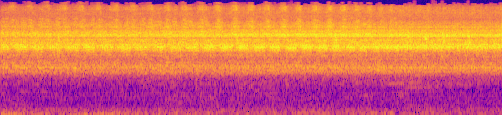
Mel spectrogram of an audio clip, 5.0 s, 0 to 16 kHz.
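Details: A loud, even cicada drone in Sakon Nakhon, Thailand's wooded countryside, taken on a GoPro Hero 9, with a high shimmering buzz pulsing rapidly and without pause.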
